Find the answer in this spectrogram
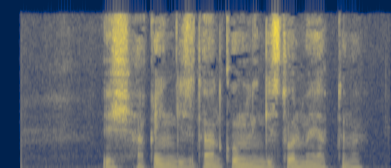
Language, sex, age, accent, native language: Uzbek, male, 19-29, Toshkent shahri, Uzbek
